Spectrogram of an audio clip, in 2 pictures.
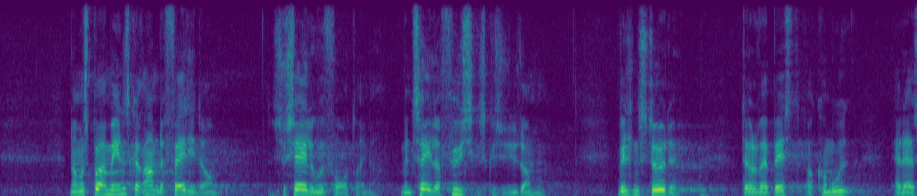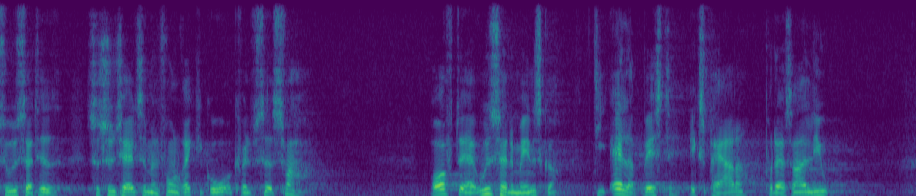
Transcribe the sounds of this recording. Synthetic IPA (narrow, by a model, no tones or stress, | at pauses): nɒmænsb̥ɶɐmenəsɡ̥ɐʁɑ̈m̰d̥ɐfæɾ̥id̥ɒ̽m̰ | so̝ɕɛ̰ːləuð̞ˠfɒːd̥ʁeŋɐ | ment͡sʰɛ̰ːlɐɒ̽fy̰ːsiɡsɡ̥əsyːd̥ɒ̽m | ʋe̝lɡ̥n̩sd̥øɾəd̥ɑ̈ʋe̝lʋæːɐb̥esd̥ɒ̽kʰɒ̽muð̞̰ˠæɾ̥æɐsuð̞ˠsæd̥he̝ð̞̰ˠsɒ̽synəsjɑælt͡sʰið̩̰ˠmænfɒ̰ːenʁeɡ̥d̥iɡ̥o̝ːɒ̽kʰʋælifi̥se̝̰ːɐsʋɑ̰̈ː | ɒ̽fd̥əæɐuð̞ˠsæɾəmenəsɡ̥ɐ | d̥iʔæl̰ɐb̥esd̥əeɡ̥spʰæɐɾɐpʰɒ̽ɾ̥æɐsɑ̈ɪð̩ˠliʊ̰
